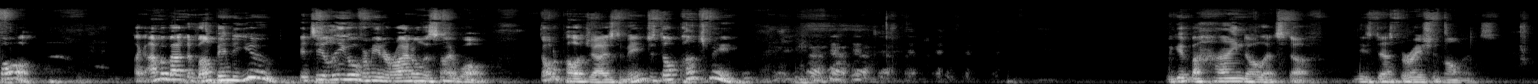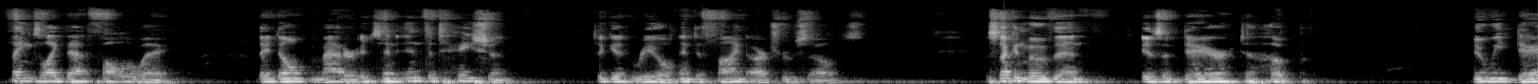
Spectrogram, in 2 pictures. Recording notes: Join us as we study the Psalms this season at Trinity North Shore. Outdoors this Summer, outside the Retreat House. On the beautiful and scenic campus of Gordon Conwell Theological Seminary 130 Essex St, South Hamilton, MA 01982.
